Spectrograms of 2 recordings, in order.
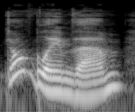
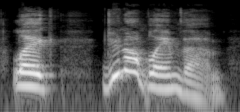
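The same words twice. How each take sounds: First: High, loud "Don't blame them"; retold indignant objection. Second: "do not" hit high and very loud; emphatic retold scolding. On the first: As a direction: cut him off in acted indignation. Retold quarrel, first take. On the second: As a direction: repeat it harder, punching "do not". Retold quarrel, emphatic repeat.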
